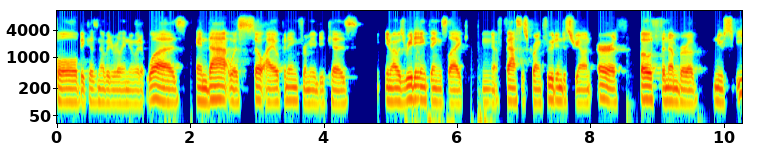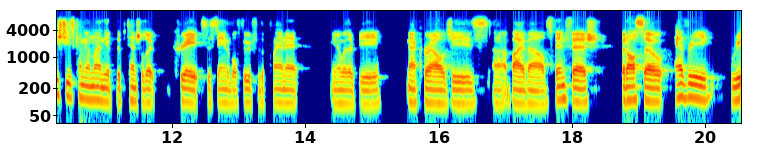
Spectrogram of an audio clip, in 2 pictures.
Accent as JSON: {"language": "English", "town": "San Diego", "region": "California", "country": "United States", "tie": "born or raised there", "also_born_or_lived": "New Mexico", "moved": "yes", "said": "I grew up mostly in San Diego, California."}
